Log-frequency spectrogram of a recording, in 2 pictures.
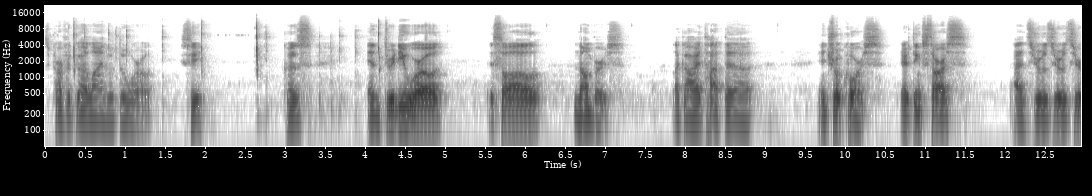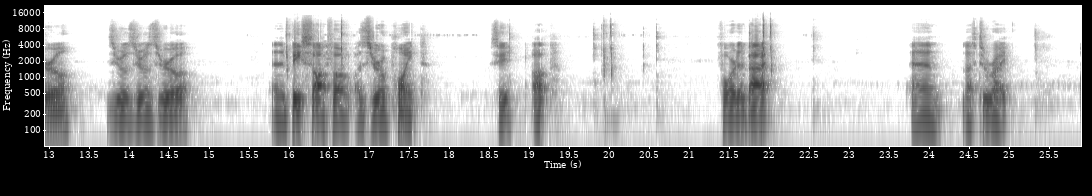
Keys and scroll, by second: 19.8 z, 21.8 z.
